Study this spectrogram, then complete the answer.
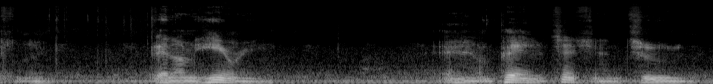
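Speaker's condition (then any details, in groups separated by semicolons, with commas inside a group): Slurred speech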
